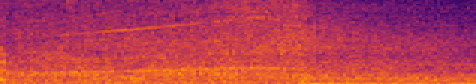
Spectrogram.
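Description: Dramatic TV sound-design riser: a rising whoosh that climbs in pitch for about a second and a half, then breaks into a deep bass hit that carries on as a low rumble.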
